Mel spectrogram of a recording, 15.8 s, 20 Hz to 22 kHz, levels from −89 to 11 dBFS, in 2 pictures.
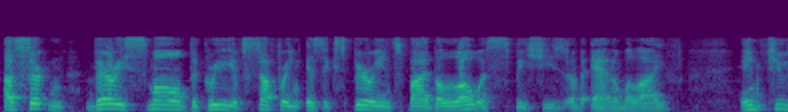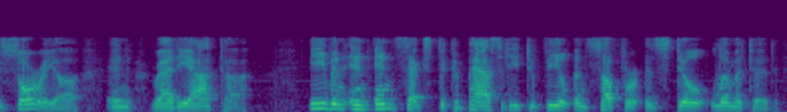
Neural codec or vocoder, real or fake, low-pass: none; real; 5.4 kHz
